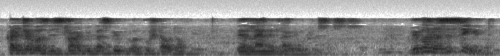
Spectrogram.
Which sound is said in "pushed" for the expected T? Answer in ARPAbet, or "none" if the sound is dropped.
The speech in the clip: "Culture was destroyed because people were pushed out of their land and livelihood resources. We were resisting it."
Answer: T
